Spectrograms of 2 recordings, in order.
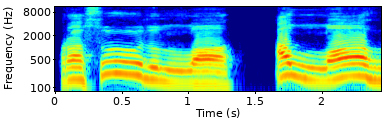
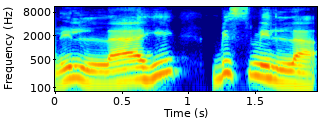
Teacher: আল্লাহ শব্দের ডানে জবর বা পেশ হলে আল্লাহ শব্দের লামকে মোটা করে পড়তে হবে।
